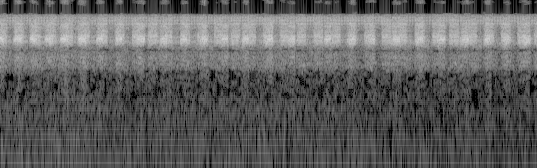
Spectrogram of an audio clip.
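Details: In Provence in the south of France, summer cicadas keep up a loud, high buzzing, its throbbing beat slightly uneven and wavering in strength.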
